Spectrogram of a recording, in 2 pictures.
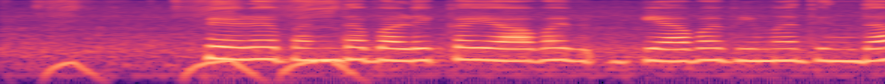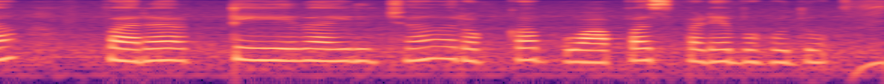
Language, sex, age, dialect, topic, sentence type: Kannada, female, 18-24, Northeastern, agriculture, question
